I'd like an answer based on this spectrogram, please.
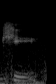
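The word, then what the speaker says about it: cay: It's pronounced Key. Like, if you ever go to the Caribbean, everything's spelled C-A-Y, but they pronounce it Key.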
